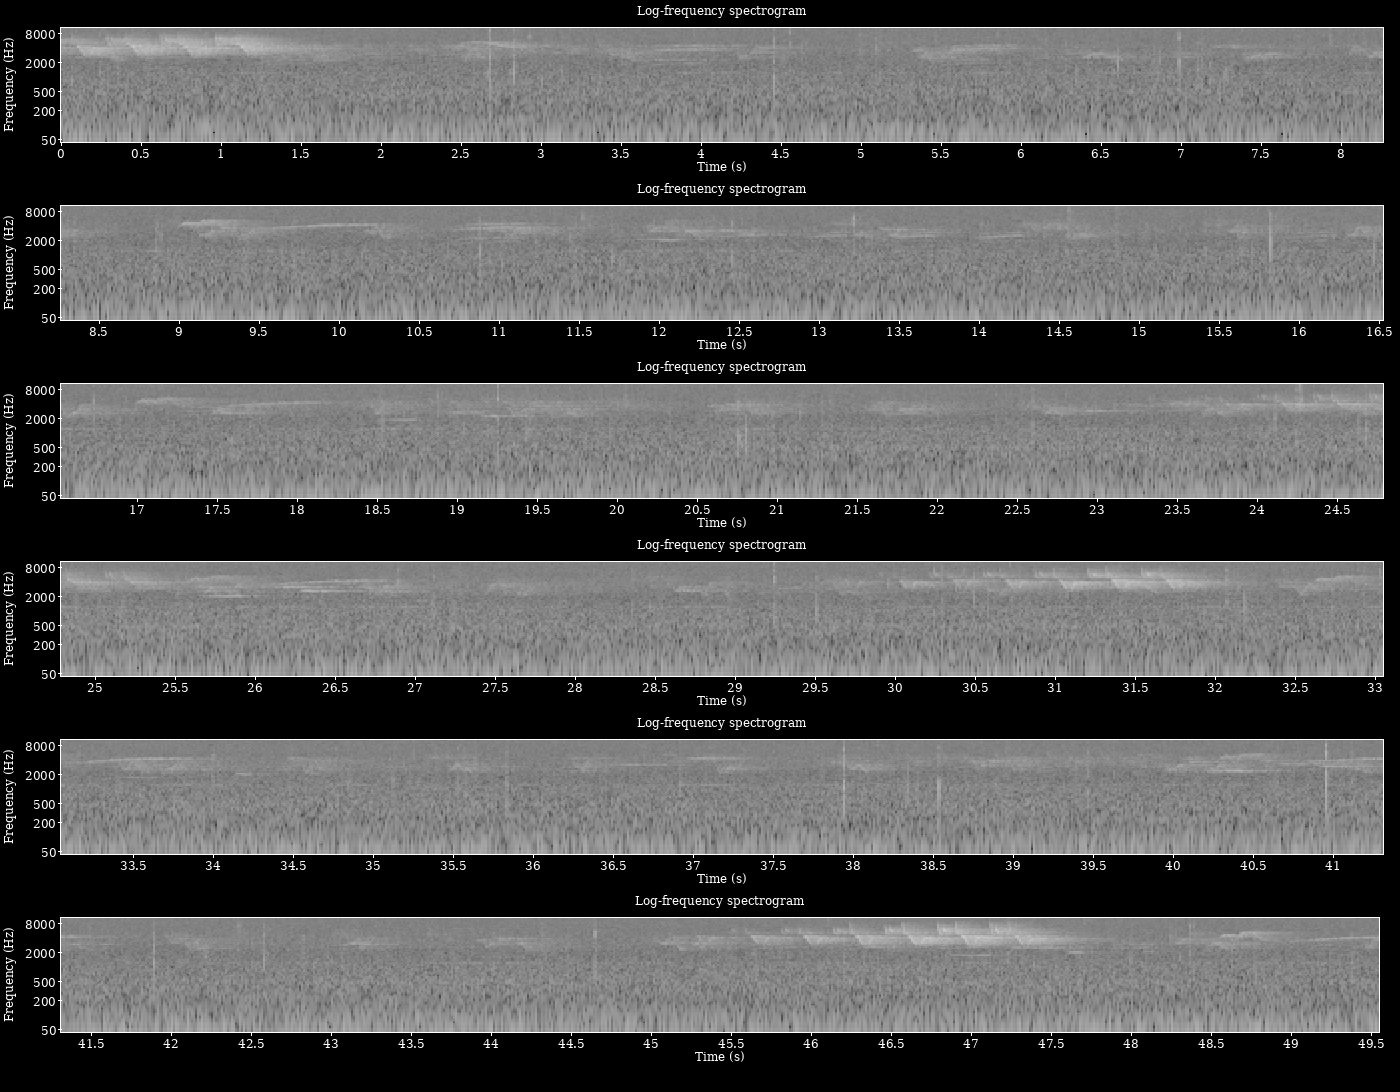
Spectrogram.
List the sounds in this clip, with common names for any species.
Ovenbird, Hermit Thrush, Red-eyed Vireo, Eastern Wood-Pewee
